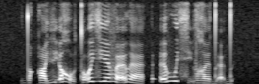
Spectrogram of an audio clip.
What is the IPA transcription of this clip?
d̪ ɪ˩ q æ˩ vʲ ɛ̰˥ ʁ ṵ˩ t ɔ̰˥ ə̯ zʲ æ˥ v æ̰˥ ð æ˩ | ʔ ɛ̰˥ v u˥ sʲ æ̰˩ lʲ ʁ ɛ˩ d æ̰˩ d

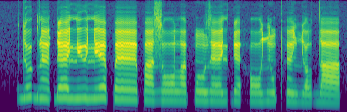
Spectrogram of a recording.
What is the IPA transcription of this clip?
d ɵ ɡ l ɛ̃ ɗ ɛ lʲ ɨ lʲ ɛ p ɛː p a z ɔ lˠ ɛ p ɔ̃ z ɛː lʲ ɠ ɛ h ɔ ʎ ɔ̃ pʰ ɛ̃ ʎ ʏ lˠ d a

